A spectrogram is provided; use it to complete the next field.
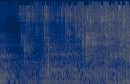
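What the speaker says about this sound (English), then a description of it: "And then you pour the water in there." Water pours steadily into a container for making coconut cream, a continuous broadband splashing stream that brightens and grows fuller toward the end, close and alone with no voices.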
